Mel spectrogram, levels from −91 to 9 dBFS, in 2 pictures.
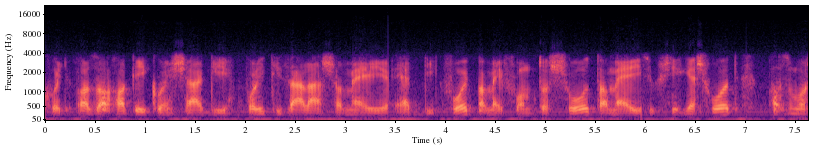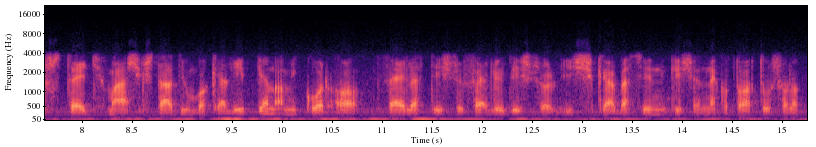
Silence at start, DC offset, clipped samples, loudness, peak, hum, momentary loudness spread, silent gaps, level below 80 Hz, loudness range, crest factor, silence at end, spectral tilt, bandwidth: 0 s; under 0.1%; under 0.1%; -20 LUFS; 0 dBFS; none; 8 LU; none; -42 dBFS; 3 LU; 20 dB; 0 s; -5.5 dB/octave; 6.2 kHz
